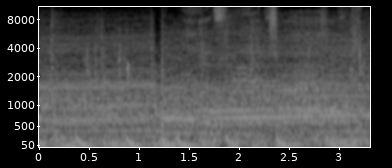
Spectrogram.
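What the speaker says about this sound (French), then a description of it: "je vous fais un petit gameplay de la F40 vue intérieure" A Ferrari F40 driven in Forza Horizon 3 from the interior view, a steady loud engine drone with repeated rising and falling gear-shift sweeps and faint tyre noise, continuous throughout.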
